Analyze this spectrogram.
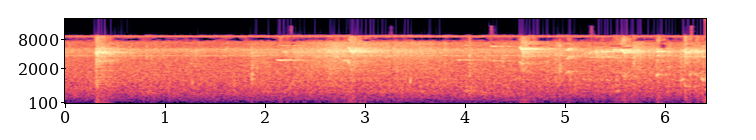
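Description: Rainforest ambience: a steady hiss of forest noise with a few short high chirps and several brief soft knocks and rustles.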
